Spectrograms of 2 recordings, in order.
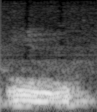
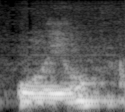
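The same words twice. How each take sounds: First: OIL said the Texas way, close to "ole"; Texas accent. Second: Said in the usual way. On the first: Shown as a demonstration. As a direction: say oil in one flat Texan syllable, like "ole". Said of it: "Excuse my Texas accent of saying". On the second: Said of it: "instead of".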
